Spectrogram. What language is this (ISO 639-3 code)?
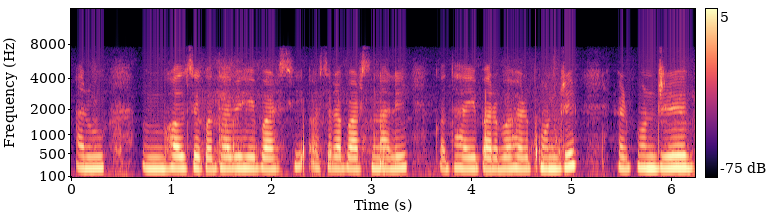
ori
